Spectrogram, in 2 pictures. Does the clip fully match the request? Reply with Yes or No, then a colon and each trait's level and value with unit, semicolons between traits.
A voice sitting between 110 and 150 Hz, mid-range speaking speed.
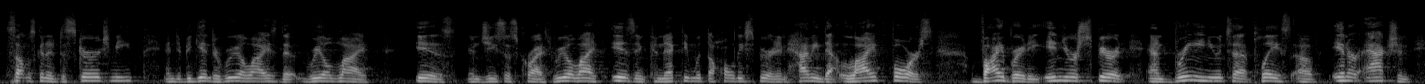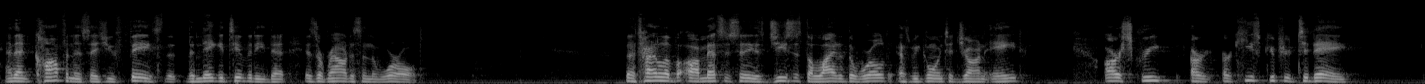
Yes: medium, 140 Hz; average, 180 wpm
